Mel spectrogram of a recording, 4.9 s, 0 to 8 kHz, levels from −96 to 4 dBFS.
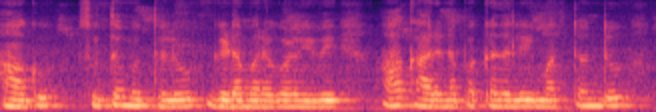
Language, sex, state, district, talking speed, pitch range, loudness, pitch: Kannada, female, Karnataka, Bidar, 120 wpm, 170-190 Hz, -14 LUFS, 175 Hz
